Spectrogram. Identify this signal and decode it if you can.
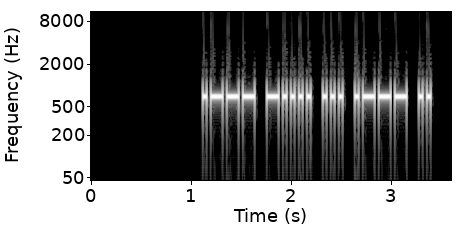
Morse code, heard as a keyed tone, about 30 wpm, 700 Hz. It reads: J6SJI
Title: Five Challenging Letter-Number Combinations 30wpm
